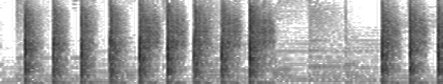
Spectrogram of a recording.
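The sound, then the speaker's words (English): Loud knocking on a door by someone asking to be let in: a quick run of about eight evenly spaced raps, a short pause, then two more knocks. No voices. “Oh, are you gonna finally let me in? I've been out for two hours. Don't open the door, don't open the door.”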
